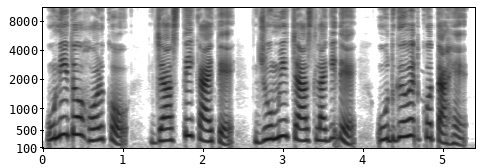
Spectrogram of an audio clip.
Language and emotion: Santali, neutral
